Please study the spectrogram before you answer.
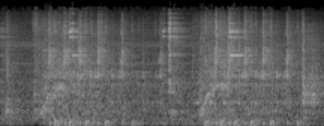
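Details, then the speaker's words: Generator that ran fine six months ago won't start after storage. Two pull-cord cranks show compression but it never fires. Moisture-laden stored gasoline is suspected, possibly the spark plug, not confirmed. "So first up is this generator, and this is probably the most common reason generators won't start after being stored for a while, because gasoline absorbs moisture from the air."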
